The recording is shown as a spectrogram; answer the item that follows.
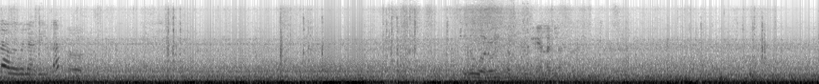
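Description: Steady low rumble of a car driving on a road, engine and tyre noise as heard inside the cabin.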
